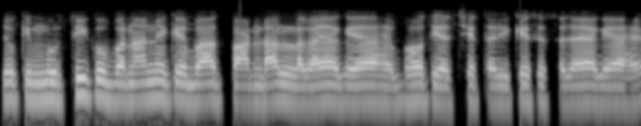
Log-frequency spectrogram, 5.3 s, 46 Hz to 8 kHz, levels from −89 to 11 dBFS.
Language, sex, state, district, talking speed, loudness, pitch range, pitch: Hindi, male, Bihar, Gopalganj, 215 wpm, -15 LUFS, 120-135 Hz, 125 Hz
